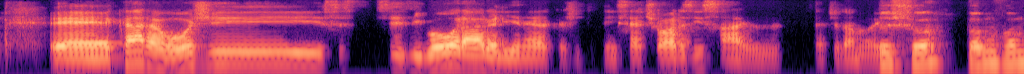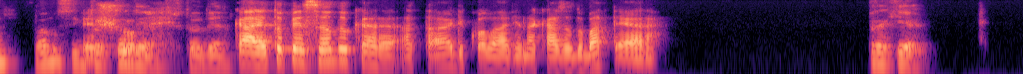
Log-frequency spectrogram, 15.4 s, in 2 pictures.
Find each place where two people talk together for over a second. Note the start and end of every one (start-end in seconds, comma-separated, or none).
none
